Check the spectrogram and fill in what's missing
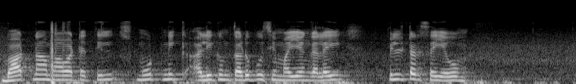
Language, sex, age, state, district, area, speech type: Tamil, male, 18-30, Tamil Nadu, Tiruvannamalai, urban, read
